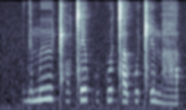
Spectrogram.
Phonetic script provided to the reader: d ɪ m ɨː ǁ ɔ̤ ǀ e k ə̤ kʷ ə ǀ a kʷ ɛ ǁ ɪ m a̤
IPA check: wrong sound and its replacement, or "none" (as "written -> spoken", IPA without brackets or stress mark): k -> kʷ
